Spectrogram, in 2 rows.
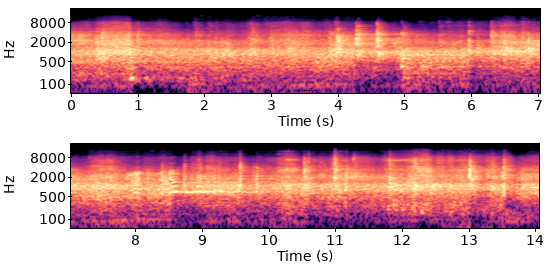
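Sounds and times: steady noisy rumble: 0:00.0 - 0:14.0
sticks and pucks knocking: 0:00.0 - 0:14.0.

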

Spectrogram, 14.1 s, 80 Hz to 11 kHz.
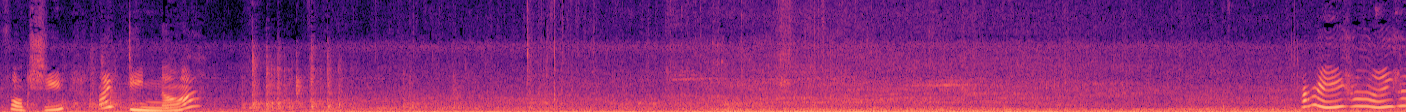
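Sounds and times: street traffic rumble: 0:00.0 - 0:14.0
vehicle passing: 0:03.7 - 0:14.0.

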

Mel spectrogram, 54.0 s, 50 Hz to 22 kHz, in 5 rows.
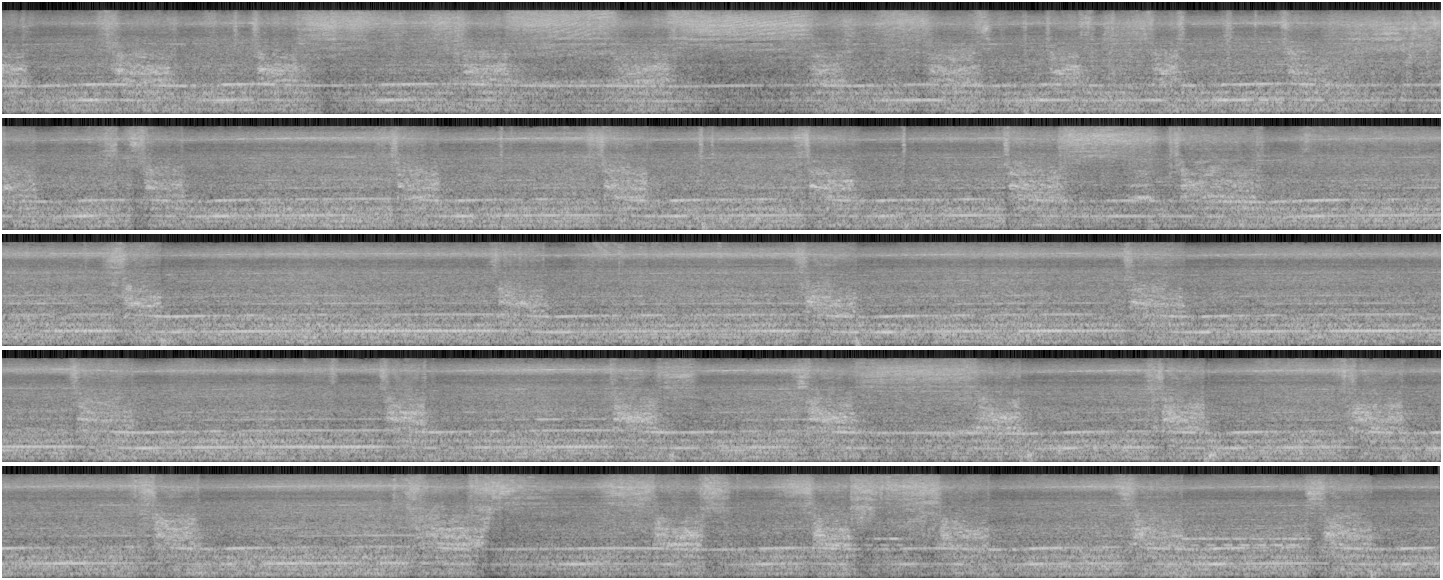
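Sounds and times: wet vacuum whining: 0:00.0 - 0:53.9.

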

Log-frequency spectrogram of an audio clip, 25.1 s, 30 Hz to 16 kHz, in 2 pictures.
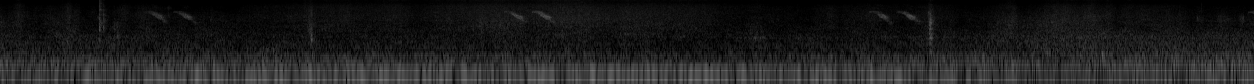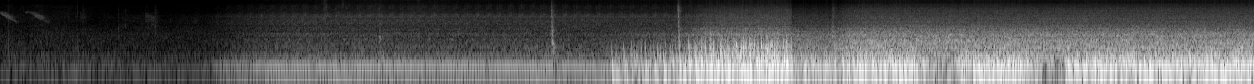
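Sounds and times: rush of air from vents: 0:02.4 - 0:12.0, 0:14.5 - 0:25.0
heater blower fan humming: 0:14.6 - 0:25.0
fan-speed lever clicks: 0:19.2 - 0:19.6.

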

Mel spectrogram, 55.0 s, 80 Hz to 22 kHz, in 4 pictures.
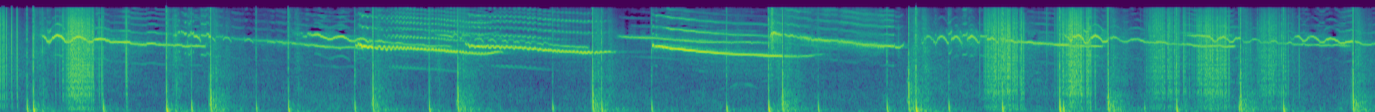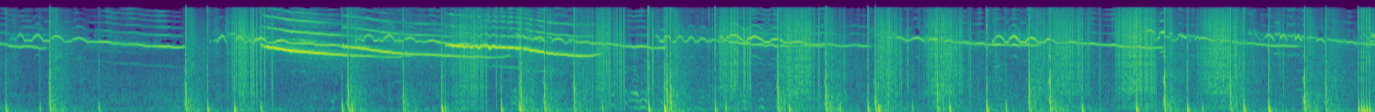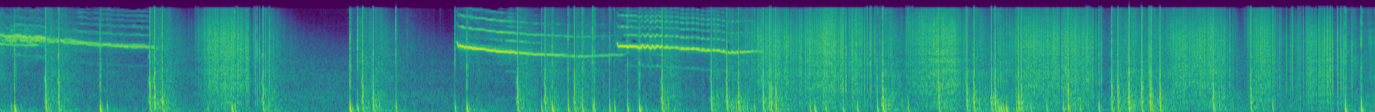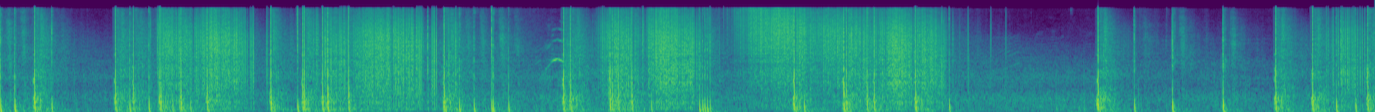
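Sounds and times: falling firework whistles: 0:00.0 - 0:30.3, 0:32.0 - 0:41.8, 0:42.4 - 0:50.9
firework booms and crackling: 0:00.0 - 0:55.0.

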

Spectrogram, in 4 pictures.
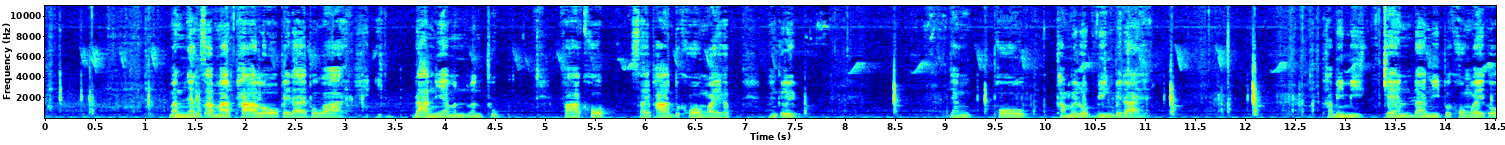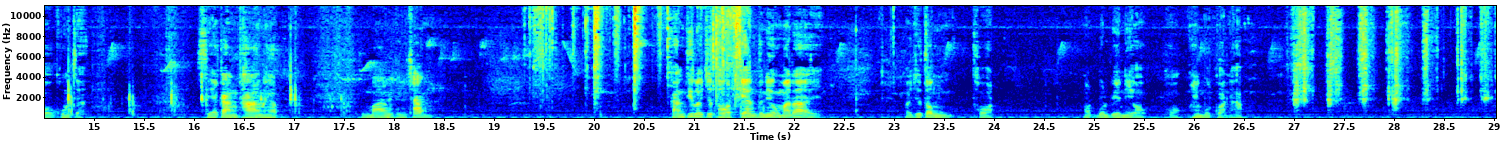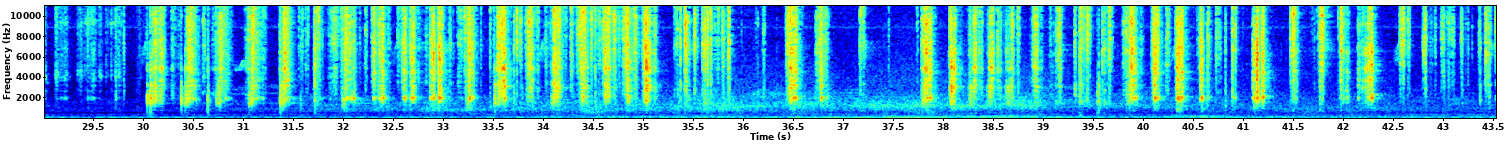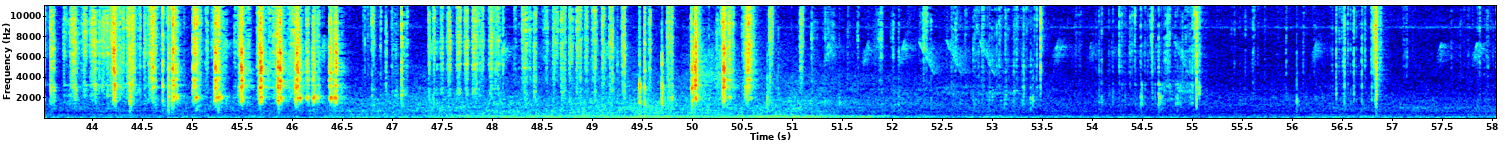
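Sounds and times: ratchet wrench clicking: 0:29.7 - 0:53.5.

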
